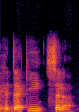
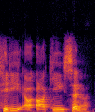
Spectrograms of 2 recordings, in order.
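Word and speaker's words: Hideaki Sena: It's called Parasite by Hideki Senna. If I pronounce that right. It's Hideaki Senna.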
